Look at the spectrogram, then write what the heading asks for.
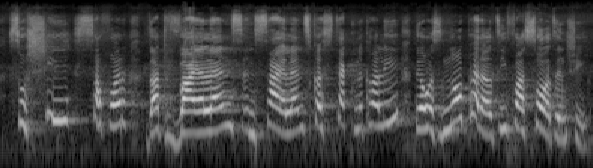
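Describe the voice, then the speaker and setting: A woman with a Trinidadian accent performing dramatic spoken word poetry on stage, emphatic and theatrical, with deliberate pauses. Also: very high-pitched, lively intonation, a little mellow. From Trinidad and Tobago.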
